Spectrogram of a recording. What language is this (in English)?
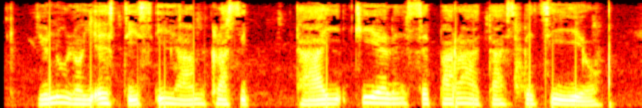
Esperanto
